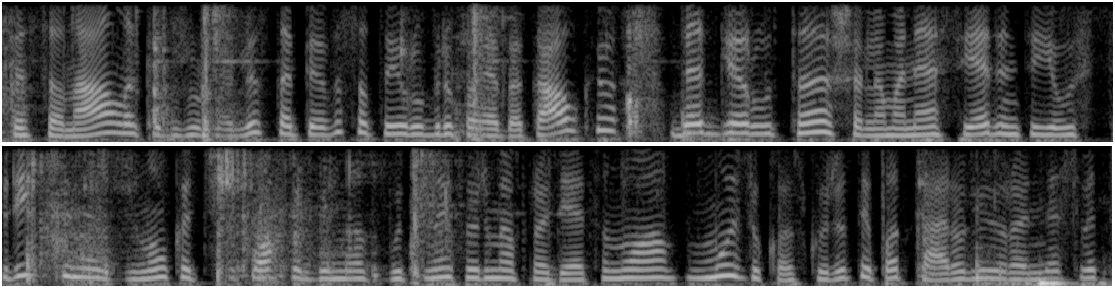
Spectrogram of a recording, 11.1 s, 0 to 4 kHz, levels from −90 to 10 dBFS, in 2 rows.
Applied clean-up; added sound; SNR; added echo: neural mask model RNNoise.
